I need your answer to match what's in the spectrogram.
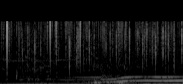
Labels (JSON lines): {"label": "biophony", "recorder": "SoundTrap 300"}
